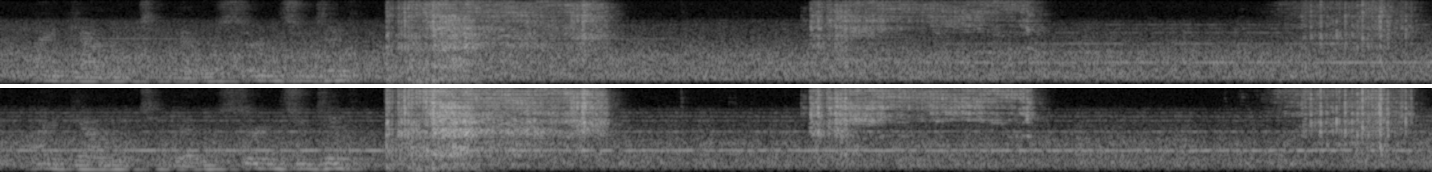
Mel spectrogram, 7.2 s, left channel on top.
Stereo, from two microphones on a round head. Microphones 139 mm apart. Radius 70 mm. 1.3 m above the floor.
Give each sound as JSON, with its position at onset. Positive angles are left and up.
{"t": 0.1, "sound": "a man speaking", "side_deg": 85, "distance_m": 4.0}
{"t": 1.9, "sound": "tearing paper", "side_deg": -45, "distance_m": 0.5}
